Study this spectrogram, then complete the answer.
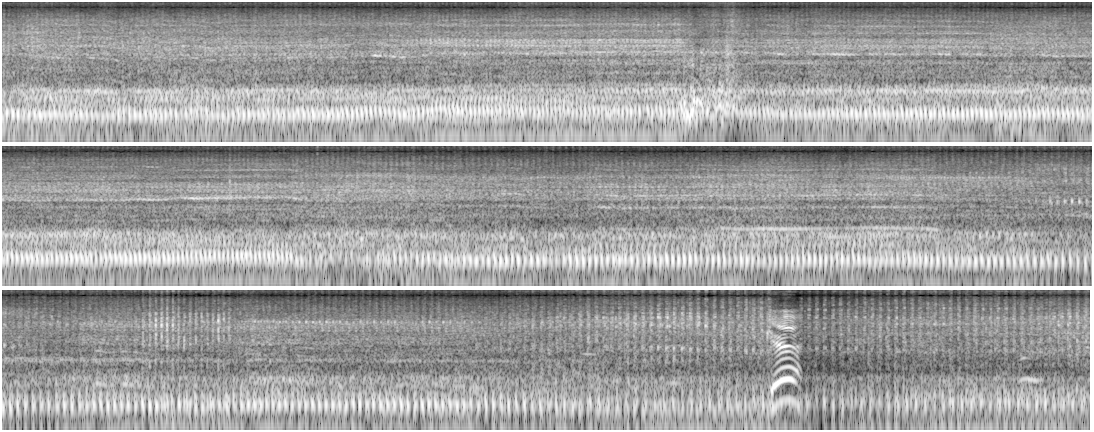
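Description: A quad bike engine drones steadily up close.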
